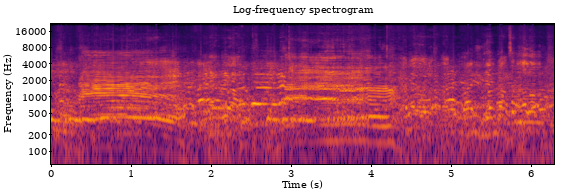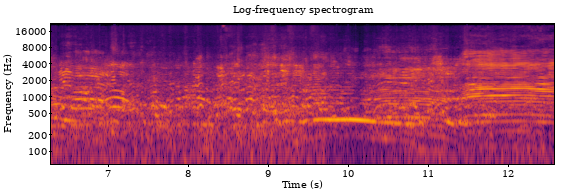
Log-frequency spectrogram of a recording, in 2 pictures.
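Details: Sahiwal bull calf at a cattle market in Narsingdi, 8 July 2025: several drawn-out lowing moos with rising and falling tones, a long one near the start and another around ten seconds, over steady crowd chatter and bargaining voices.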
